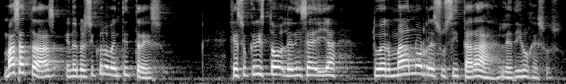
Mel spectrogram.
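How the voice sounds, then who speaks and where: A man's voice: sits high, lively intonation, a little slow. A male pastor preaching a sermon, emphatic and repeating his key phrases. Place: church sanctuary. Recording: long church hall reverb.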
